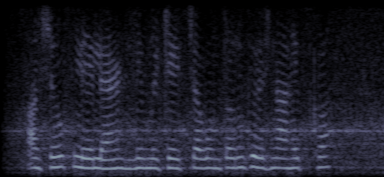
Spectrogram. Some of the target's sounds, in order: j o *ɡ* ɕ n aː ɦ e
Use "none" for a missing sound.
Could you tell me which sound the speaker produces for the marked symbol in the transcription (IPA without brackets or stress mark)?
none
